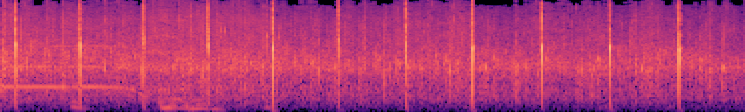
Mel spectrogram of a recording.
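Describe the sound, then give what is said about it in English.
A church audience applauds the First Impressions team with sparse, sharp, evenly spaced claps in a steady rhythm, thin rather than a full ovation. “Can we give it up for everyone who serves on the First Impressions team?”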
